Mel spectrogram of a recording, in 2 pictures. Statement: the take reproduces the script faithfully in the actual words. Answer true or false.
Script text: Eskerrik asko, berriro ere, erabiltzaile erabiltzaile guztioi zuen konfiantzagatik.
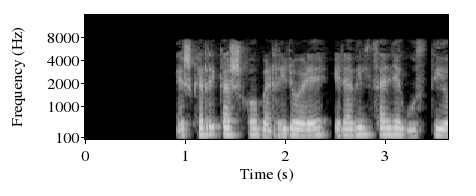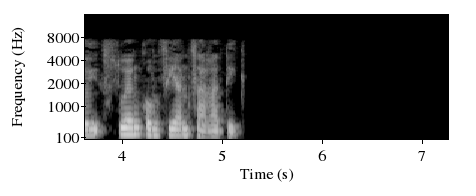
false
